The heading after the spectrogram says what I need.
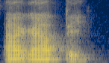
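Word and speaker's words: ἀγάπη: padre el ágape dije no ágape no agape en griego porque usted no dice el dice el caballo la pronunciación correcta es agape el agape es el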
